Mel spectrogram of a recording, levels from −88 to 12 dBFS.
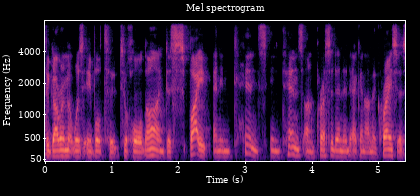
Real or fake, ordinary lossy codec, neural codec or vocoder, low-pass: fake; Opus, 64 kbps; codec, 16 kHz, 16 kbps, FunCodec, trained on LibriTTS, 50 frames a second; 7.2 kHz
